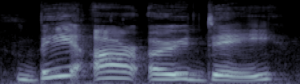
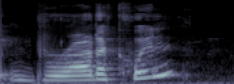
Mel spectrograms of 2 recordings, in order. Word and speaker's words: Brodequin: The next is, it's spelled BRODEQUIN. I'm going to say Brodequin. Would you say that? – That sounds lovely. – We'll go with Brodequin.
